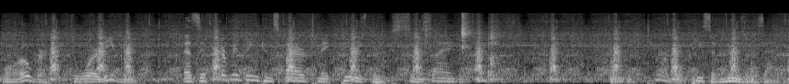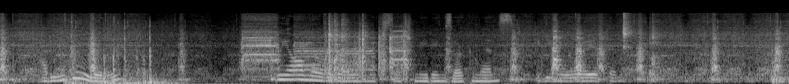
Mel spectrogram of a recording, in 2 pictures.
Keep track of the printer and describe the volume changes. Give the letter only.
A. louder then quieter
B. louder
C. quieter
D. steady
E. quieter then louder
D.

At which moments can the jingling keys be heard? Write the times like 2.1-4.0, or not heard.
8.5-9.8.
